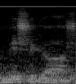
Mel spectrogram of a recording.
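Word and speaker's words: Mishegas: You can see it there, but Mishigosh is spelled M-I-S-H-E-G-A-S, master.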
